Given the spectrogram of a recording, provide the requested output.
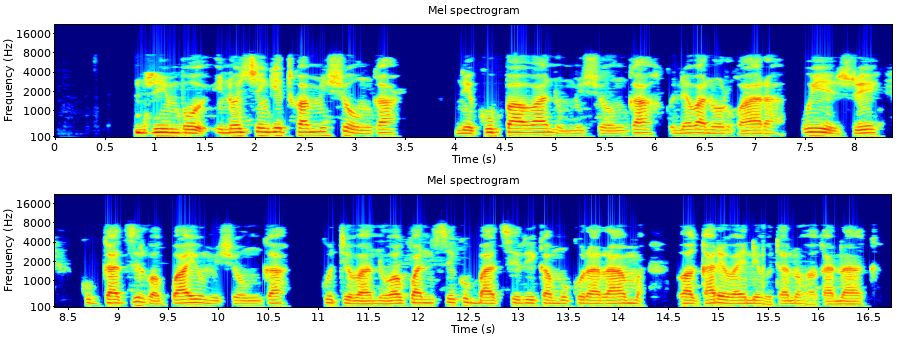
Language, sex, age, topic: Ndau, male, 18-24, health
